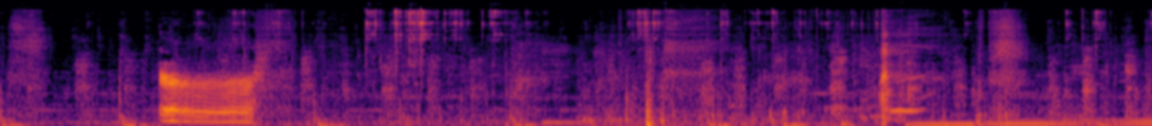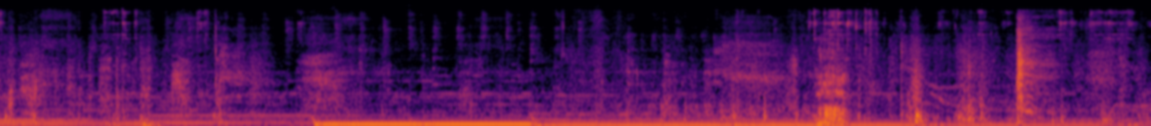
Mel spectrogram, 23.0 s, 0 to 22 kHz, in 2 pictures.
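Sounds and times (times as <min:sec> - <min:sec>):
background music with bass: 0:00.0 - 0:23.0
dog whining: 0:01.4 - 0:05.4, 0:06.1 - 0:14.2, 0:16.8 - 0:23.0
dog scuffling in play: 0:02.6 - 0:14.1, 0:16.9 - 0:23.0.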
